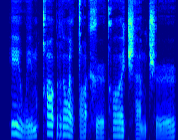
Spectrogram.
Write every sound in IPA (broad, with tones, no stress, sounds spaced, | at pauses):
e˥˩ w e˨˥ m qʰ ɔ˥ ʔ r ɔ˥˩ lʲ tˤ y˨˥ ʔ x ə˞˩˧ kʰ ɔː˥ ɐ̯ t͡ʃʰ a˩˧ m t͡ʃʰ ə˞˨˥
